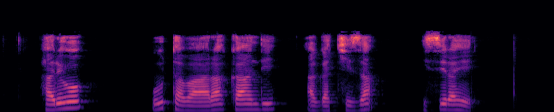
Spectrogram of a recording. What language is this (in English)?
Kinyarwanda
